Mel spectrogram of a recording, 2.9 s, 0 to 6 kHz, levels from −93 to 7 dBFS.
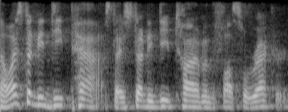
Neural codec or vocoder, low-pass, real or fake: none; 5.4 kHz; real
